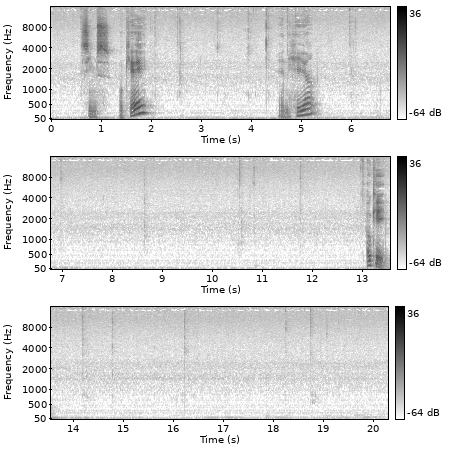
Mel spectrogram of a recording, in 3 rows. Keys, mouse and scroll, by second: 1.3 scroll down 1, 2.1 shift+middle click, 3.4 right click, 4.4 middle click, 4.9 ctrl+middle click, 7.0 shift+click, 11.8 middle click, 14.9 right click, 18.3 shift+click, 19.6 a.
